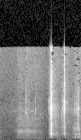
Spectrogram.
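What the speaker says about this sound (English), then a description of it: "Now we're going to trip that shutter again because it's still on time." A Speed Graphic camera shutter is tripped on its time setting: a faint mechanical click first, then a sharp close snap and a second crisp click, with a softer click trailing after, all near and alone.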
